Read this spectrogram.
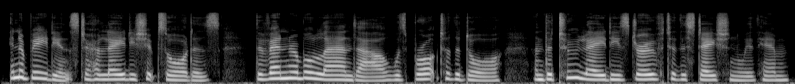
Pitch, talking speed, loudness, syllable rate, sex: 225 Hz, 180 wpm, -16 LUFS, 5.2 syllables/s, female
